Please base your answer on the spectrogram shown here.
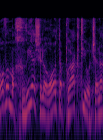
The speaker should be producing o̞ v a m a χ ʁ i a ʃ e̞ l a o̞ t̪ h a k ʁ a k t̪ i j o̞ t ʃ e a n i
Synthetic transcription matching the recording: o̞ v a m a χ ʁ i a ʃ e̞ l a o̞ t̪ h a p ʁ a k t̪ i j o̞ t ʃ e a n a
